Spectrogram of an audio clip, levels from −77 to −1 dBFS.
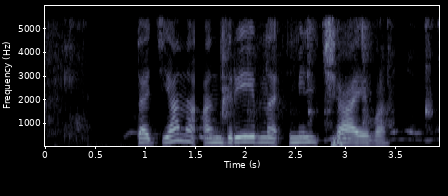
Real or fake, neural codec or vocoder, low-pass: real; none; 5.4 kHz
